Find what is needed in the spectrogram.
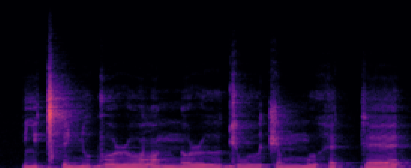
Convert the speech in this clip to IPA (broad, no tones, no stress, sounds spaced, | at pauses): lʲ e ǀʰ e ɲ u ɡ w o ɹ u lˠ u nː o ɹ ɯː ɡ i w uː t͡ʃ ʌ mː u h ɛ kː ɛ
